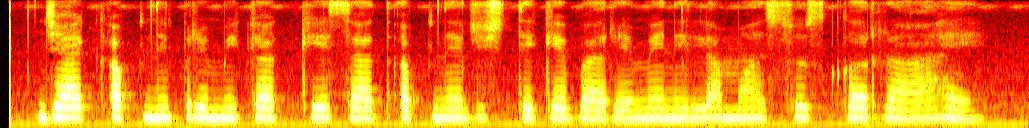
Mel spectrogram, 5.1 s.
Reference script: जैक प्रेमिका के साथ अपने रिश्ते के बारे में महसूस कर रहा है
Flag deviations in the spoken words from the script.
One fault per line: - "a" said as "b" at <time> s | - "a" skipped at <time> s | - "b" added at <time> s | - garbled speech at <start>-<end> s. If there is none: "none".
- "अपनी" added at 0.6 s
- "नीला" added at 3.3 s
